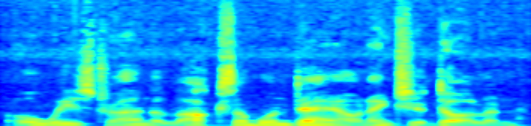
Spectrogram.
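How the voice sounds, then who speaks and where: A man playing a gruff, cocky werewolf bounty hunter in a Western audio roleplay, drawling in an American Southern accent with sardonic taunts. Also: on the low side, animated, measured pace, a little mellow, slight background noise. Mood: defiant, sardonic. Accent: American Southern drawl, Western style.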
